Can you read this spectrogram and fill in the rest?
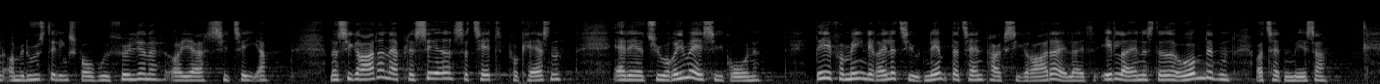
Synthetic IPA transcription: ɒ̽me̝ɾuð̞ˠsd̥e̝le̝ŋsfɒːb̥uð̞̰ˠføljənəɒ̽jɑ̈sit͡sʰe̝̰ːɐ | nɒsiɡ̥ɐʁɑ̈ɾ̥ɐnəæɐpʰlæse̝̰ːɐð̞ˠsɒ̽t͡sʰed̥pʰɒ̽kʰæsn̩æɐɾeæɐt͡sʰyʊɐʁimesiːɡ̥ʁɔ̽nə | d̥e̝æɐfɒ̽me̝̰ːnəliʁelæt͡sʰiʊ̰d̥nem̰d̥æt͡sʰænpʰɑ̈ɡ̥əsiɡ̥ɑʁɑ̈ɾ̥ɐelɐe̝d̥e̝d̥elɐænð̩ˠsd̥eð̞ˠɒ̽ɔ̽ːb̥n̩d̥ed̥enɒ̽t͡sʰɛ̰ːd̥en̩mesɑ̈ɪ

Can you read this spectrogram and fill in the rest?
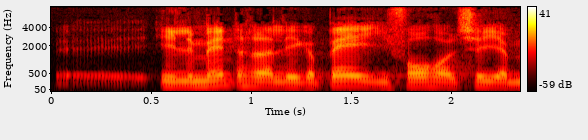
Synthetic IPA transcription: e̝ləmen̰d̥ɐd̥ɑ̈le̝ɡ̥ɐb̥ɛ̰ːifɒːɦɒ̽l̰t͡sʰe̝ljæm

